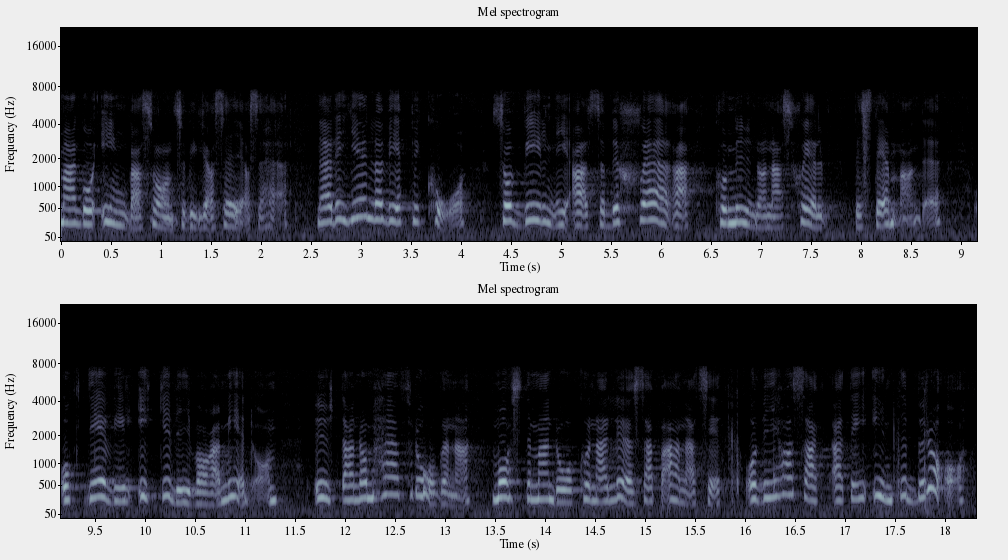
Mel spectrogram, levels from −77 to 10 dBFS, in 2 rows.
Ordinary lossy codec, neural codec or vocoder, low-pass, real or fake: none; none; none; real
